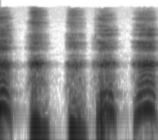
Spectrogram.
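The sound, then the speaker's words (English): A person demonstrates a breathing rhythm for running: five quick, forceful, partly voiced breaths in a steady pattern, fairly loud, with no talking. “You've just got to, well, it's all about the breathing I found with the running.”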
